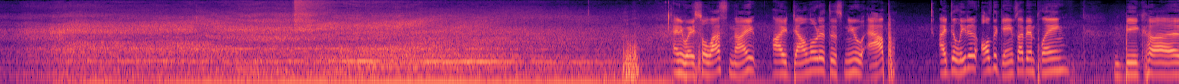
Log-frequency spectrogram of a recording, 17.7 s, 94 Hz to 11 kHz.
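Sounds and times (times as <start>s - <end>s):
large truck engine rumbling by: 0.0s - 17.6s
truck air brakes hissing: 4.2s - 5.4s
speech: 10.1s - 13.4s, 14.1s - 17.6s.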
